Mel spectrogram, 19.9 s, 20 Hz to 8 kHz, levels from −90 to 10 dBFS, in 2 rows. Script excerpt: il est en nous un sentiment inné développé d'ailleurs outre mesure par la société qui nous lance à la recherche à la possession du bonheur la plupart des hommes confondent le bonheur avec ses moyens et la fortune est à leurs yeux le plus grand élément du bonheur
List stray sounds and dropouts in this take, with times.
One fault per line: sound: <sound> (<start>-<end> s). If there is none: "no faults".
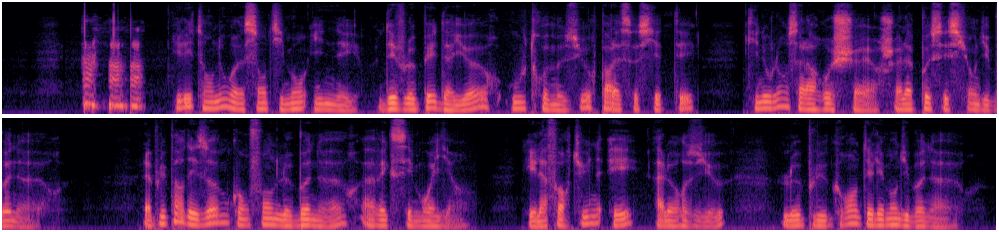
sound: laugh (0.8-1.4 s)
